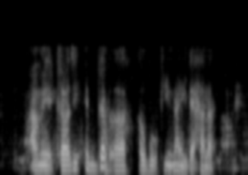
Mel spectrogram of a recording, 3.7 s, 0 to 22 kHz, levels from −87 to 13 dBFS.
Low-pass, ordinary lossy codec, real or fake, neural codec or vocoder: 7.2 kHz; Opus, 16 kbps; fake; codec, 16 kHz in and 24 kHz out, 0.6 kbps, FireRedTTS-2 codec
